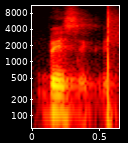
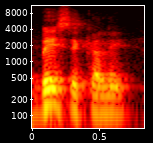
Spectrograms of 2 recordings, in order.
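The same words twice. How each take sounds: First: The middle 'a' vowel is silent. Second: The middle 'a' vowel is pronounced fully. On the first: The speaker calls it right. "A is silent over here" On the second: The speaker calls it wrong. "pronouncing it this way"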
